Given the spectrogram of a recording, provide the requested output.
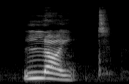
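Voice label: "light", British English; PictureDictionary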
